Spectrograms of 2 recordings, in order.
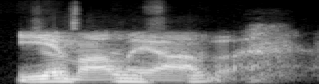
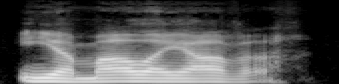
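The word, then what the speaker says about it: Iamaleava: So the emphasis was on the ma and the lay, according to the UT Sports pronunciation guide. So it's Iamaliava.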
